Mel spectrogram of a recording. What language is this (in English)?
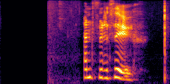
Icelandic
